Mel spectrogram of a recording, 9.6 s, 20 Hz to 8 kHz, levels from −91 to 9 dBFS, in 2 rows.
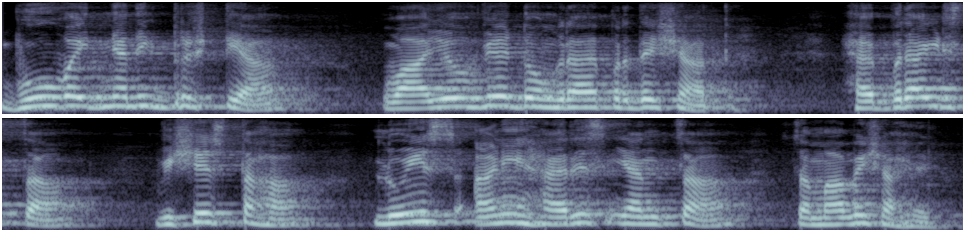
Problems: none marked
